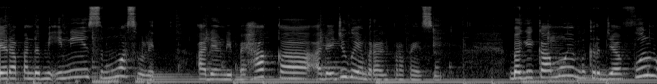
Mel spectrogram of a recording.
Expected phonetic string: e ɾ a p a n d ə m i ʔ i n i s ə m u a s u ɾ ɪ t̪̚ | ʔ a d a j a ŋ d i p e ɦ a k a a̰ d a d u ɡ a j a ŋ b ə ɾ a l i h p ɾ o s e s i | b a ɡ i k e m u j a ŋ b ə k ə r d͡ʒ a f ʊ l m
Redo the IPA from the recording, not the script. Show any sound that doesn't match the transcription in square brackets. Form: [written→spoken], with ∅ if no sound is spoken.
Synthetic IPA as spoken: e ɾ a p a n d ə m i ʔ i n i s ə m u a s u [ɾ→l] ɪ t̪̚ | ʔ a d a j a ŋ d i p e ɦ a k a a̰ d a [d→d͡ʒ] u ɡ a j a ŋ b ə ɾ a l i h p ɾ o [s→f] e s i | b a ɡ i k [e→a] m u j a ŋ b ə k ə r d͡ʒ a f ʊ l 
